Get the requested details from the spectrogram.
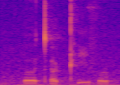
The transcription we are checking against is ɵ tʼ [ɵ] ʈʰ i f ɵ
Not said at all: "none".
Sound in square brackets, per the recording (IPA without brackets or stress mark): œ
